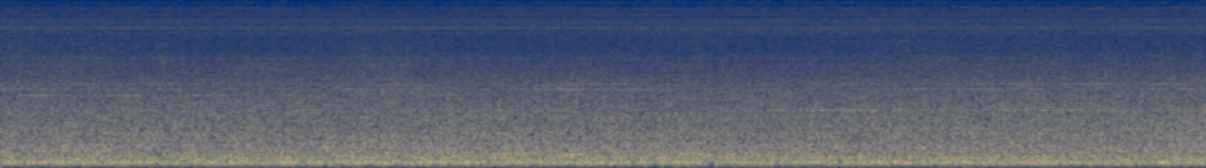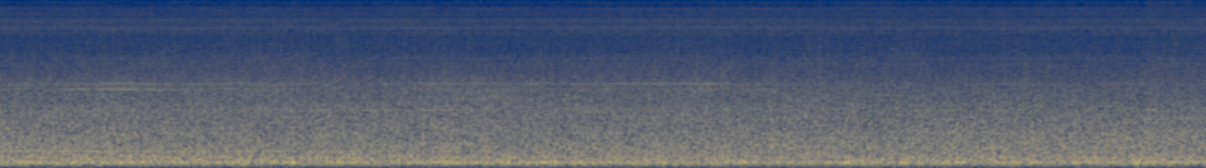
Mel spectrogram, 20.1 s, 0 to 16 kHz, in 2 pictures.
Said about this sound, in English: See JetBlue A321 in the first mint livery. Heading on down for a Southside departure.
